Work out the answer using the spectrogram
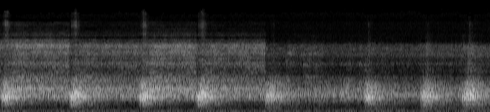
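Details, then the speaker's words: Broadway Limited steam locomotive tender speaker: chuffs about once a second, each carrying a rattly midrange buzz, worst on the whistle; the speaker sits loose and vibrates in the tender shell. "that is that the sound has a lot of vibration and it doesn't really seem to be very snug in the tender shell"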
